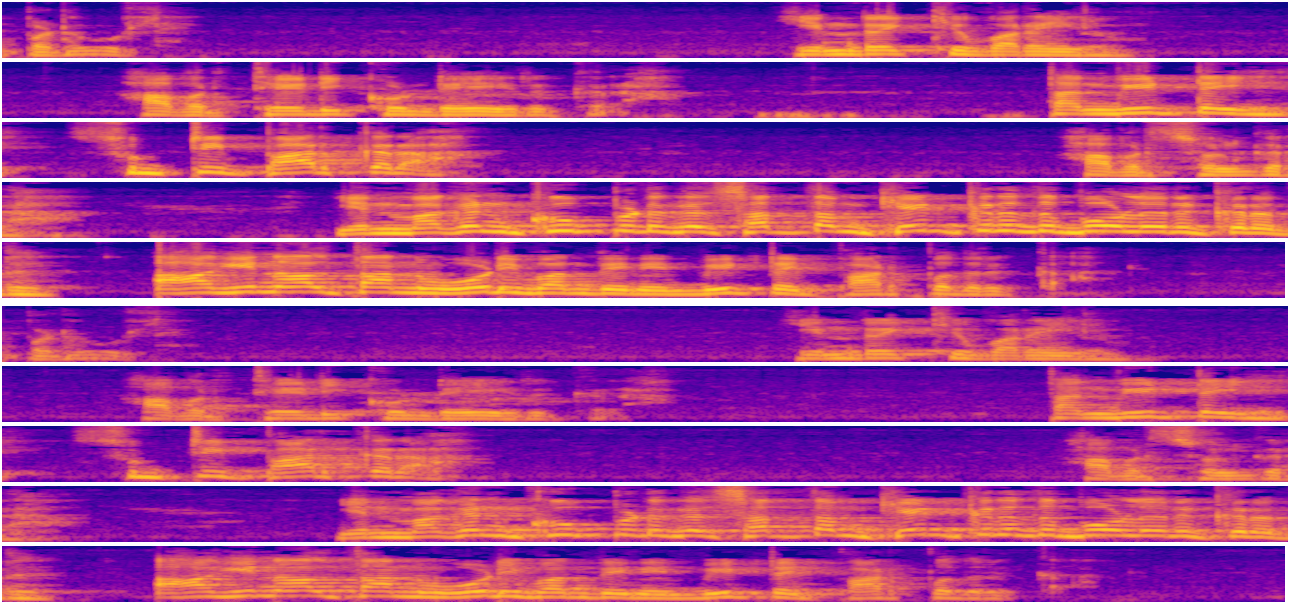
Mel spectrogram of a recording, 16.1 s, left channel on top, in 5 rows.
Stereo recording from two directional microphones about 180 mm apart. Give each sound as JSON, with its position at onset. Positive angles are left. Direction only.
{"t": 0.0, "sound": "a man's voice", "side_deg": 40}
{"t": 2.3, "sound": "a man's voice", "side_deg": 40}
{"t": 9.0, "sound": "a man's voice", "side_deg": 40}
